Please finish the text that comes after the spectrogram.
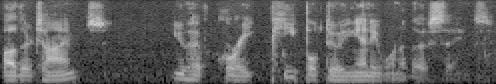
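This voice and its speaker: A man's voice: fairly low pitch, moderate pace, fairly bright tone, slightly rough. A man hosting a live show in a casual, blunt, opinionated way, chatting back to viewers and swearing freely. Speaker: host of a live talk show. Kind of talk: casual chat, answering live viewer comments.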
